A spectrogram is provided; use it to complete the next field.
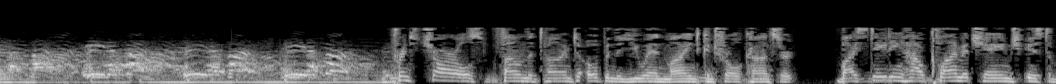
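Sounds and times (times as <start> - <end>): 
crowd of protesters chanting outside Buckingham Palace: 0.0 - 4.1
low hum: 0.0 - 9.4
speech: 3.5 - 10.5.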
